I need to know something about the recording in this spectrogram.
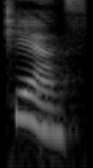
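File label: "сеанс", Komi, female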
